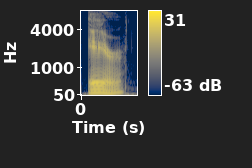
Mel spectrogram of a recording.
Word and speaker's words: heir: What about the silent H? Can you think of a couple words that use the silent H? Honest. Air. Air. Wait a second. How do you spell air? H-E-I-R.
